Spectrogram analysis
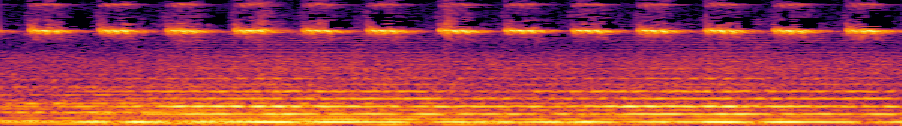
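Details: Night crickets under moonlight: high, thin chirps pulse steadily about three to four times a second, laid over soft, sustained relaxing music with low droning tones.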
